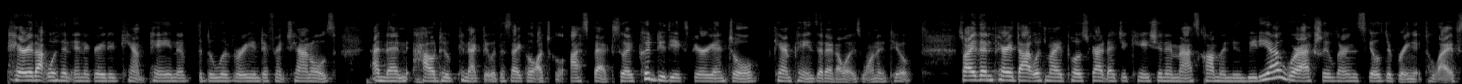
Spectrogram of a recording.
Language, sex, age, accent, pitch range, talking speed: English, female, 20-39, American, 160-200 Hz, 240 wpm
